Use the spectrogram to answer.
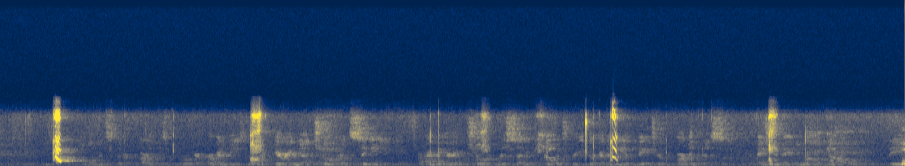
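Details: Hiccups: several short, sharp hiccups about two seconds apart over soft background noise and faint movement.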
